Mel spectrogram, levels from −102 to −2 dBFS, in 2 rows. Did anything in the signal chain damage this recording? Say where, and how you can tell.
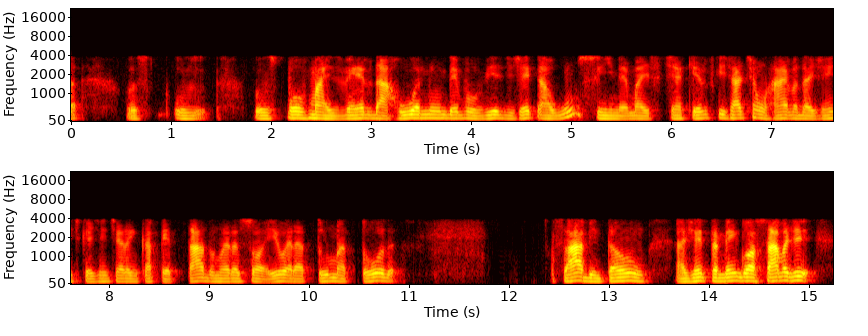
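Yes. For the whole clip the speech has a rough, slightly buzzy, synthetic edge, and the top of the spectrum stops dead at about 3.8 kHz. That points to the codec stage: G.729 (the G.729A variant) compression, a narrowband coder that fits 8 kbit/s VoIP. It rebuilds each 10 ms frame from a vocal tract filter, a pitch predictor and a few coded pulses. That sparse resynthesis produces the plainly audible roughness, and the coder's narrowband design sets the band limit.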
